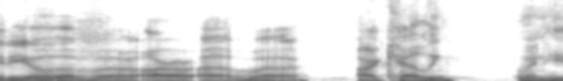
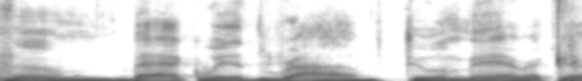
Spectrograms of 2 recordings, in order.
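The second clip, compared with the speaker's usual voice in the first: mock singsong offer, raised; hammed-up crooning invitation; imitating R. Kelly; 4 semitones higher, 4 dB louder than usual. A singer inviting children to America, mock crooned. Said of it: "he starts singing".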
